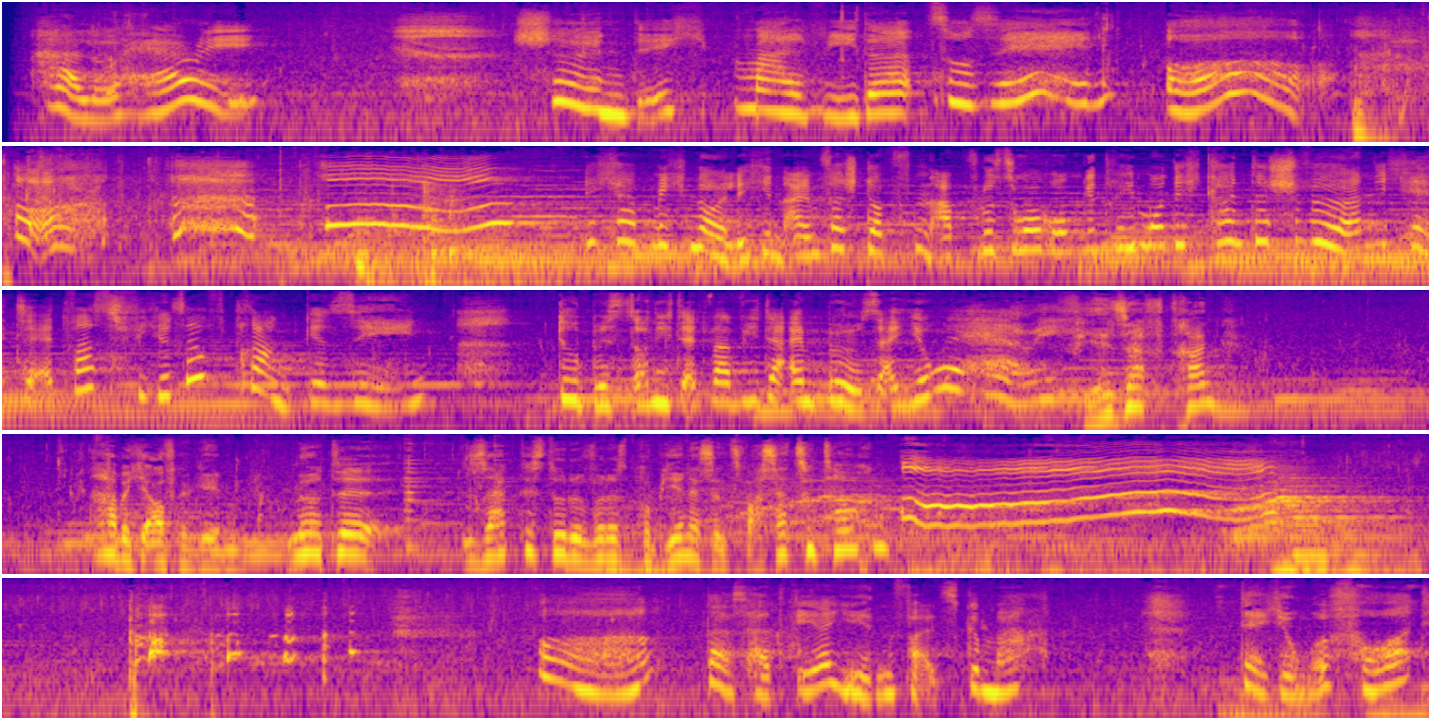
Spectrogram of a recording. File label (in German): frauen; sprecher; Charge; Harry Potter: Feuerkelch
